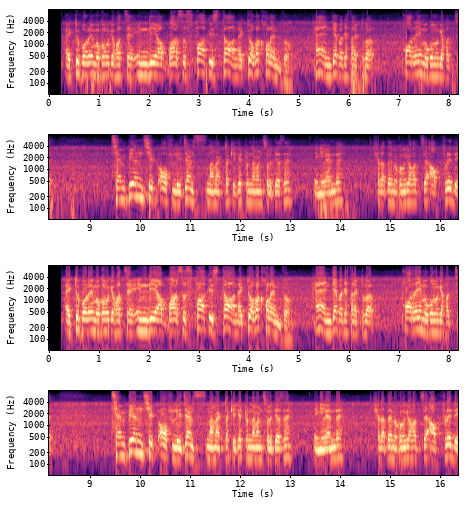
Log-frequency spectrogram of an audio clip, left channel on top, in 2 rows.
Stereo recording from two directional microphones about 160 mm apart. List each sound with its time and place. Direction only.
0.3 s a man's voice: 10° right (ahead or behind)
9.4 s a man's voice: 10° right (ahead or behind)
